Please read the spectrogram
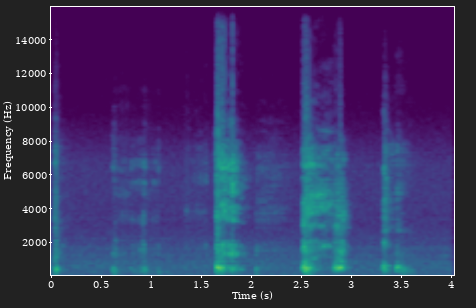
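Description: A man coughing three times, just under a second apart, starting partway through; the last cough is weaker.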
